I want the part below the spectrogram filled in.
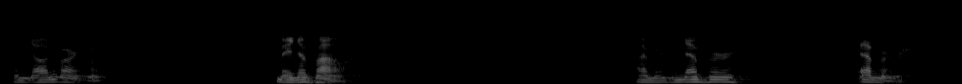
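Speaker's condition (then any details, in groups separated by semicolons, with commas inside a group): Speech impediment; mirror under lips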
